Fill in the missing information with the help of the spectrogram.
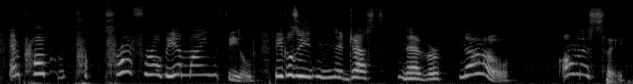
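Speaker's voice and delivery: high, pleading, over-the-top rant; exasperated rant. Real, not acted. Vlogger pleading with viewers to lock doors, high exasperated rant. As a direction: beg the viewers, then spiral into mock paranoia. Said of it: "Sorry, rant".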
